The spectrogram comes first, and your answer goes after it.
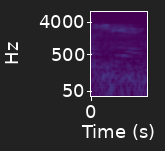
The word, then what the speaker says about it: Giet: Giet. Oh, Giet. Oh. When? Sorry. Oui. Giet. Giet is spelled G-I-E.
